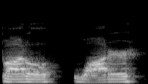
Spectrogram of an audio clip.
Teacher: It actually turns to like a D instead of the T.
